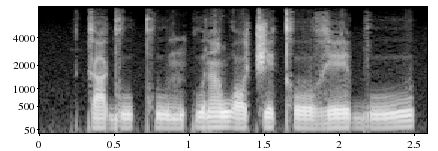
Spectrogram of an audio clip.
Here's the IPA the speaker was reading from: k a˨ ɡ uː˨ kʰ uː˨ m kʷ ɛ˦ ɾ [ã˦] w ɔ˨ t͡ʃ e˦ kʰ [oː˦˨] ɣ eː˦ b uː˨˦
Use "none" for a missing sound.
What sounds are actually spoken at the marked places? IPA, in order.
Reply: ã˦, oː˨

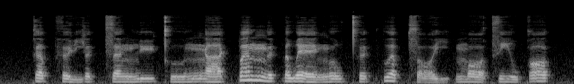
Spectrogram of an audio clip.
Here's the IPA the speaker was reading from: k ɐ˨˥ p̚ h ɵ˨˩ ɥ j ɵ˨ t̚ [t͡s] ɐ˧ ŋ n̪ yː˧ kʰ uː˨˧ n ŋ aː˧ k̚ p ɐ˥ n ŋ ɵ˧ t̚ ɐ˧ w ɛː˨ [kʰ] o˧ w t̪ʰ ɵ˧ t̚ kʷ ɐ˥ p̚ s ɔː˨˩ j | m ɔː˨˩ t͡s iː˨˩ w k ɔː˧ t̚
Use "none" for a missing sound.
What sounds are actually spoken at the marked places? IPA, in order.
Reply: t͡s, ŋ

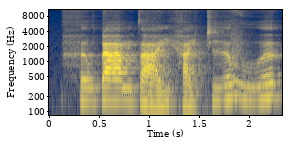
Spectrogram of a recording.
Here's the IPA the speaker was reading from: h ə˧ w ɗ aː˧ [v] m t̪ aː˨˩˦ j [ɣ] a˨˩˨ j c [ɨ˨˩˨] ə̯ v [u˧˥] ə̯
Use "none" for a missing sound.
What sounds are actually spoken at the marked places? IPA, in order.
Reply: none, h, ɨ˧˥, u˧˥

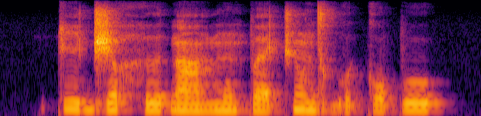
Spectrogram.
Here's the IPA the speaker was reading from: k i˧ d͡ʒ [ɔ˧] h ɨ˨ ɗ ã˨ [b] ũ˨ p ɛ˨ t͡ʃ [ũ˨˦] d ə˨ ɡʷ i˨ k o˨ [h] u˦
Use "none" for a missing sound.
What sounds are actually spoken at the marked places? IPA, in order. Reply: ə˧, m, ũ˦, p

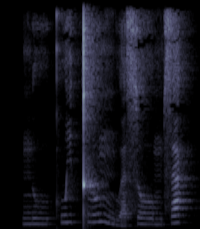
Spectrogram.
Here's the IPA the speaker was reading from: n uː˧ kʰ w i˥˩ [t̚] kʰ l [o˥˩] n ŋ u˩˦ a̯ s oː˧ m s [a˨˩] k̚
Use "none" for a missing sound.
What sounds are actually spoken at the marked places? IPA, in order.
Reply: t̚, u˥˩, a˥˩

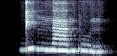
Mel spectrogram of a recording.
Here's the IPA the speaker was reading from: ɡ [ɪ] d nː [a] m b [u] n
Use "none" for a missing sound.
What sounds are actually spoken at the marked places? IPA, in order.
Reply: i, a, u

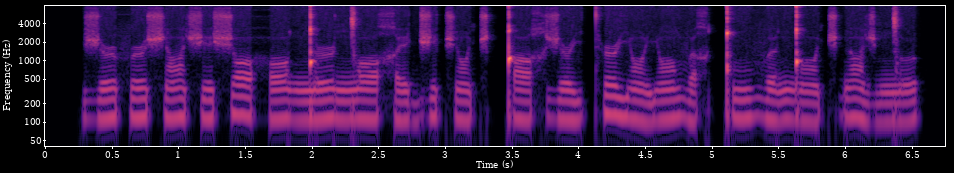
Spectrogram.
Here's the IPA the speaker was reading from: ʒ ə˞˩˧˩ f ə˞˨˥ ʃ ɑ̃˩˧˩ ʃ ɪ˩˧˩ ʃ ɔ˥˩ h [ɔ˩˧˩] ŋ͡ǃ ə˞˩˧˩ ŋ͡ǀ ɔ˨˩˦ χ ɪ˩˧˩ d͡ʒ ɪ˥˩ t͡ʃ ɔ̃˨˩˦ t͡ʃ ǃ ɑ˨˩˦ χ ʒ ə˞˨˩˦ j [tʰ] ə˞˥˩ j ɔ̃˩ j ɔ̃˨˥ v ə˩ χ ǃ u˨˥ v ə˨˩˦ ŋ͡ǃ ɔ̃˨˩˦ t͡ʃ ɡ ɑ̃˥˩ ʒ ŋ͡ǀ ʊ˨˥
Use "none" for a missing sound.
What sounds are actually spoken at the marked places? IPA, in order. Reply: ɔ˩˧˩, tʰ

